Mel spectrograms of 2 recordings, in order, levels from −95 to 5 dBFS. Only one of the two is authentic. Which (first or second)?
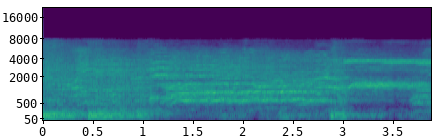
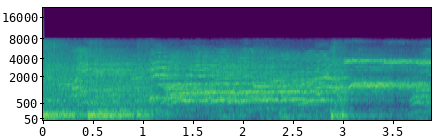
second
